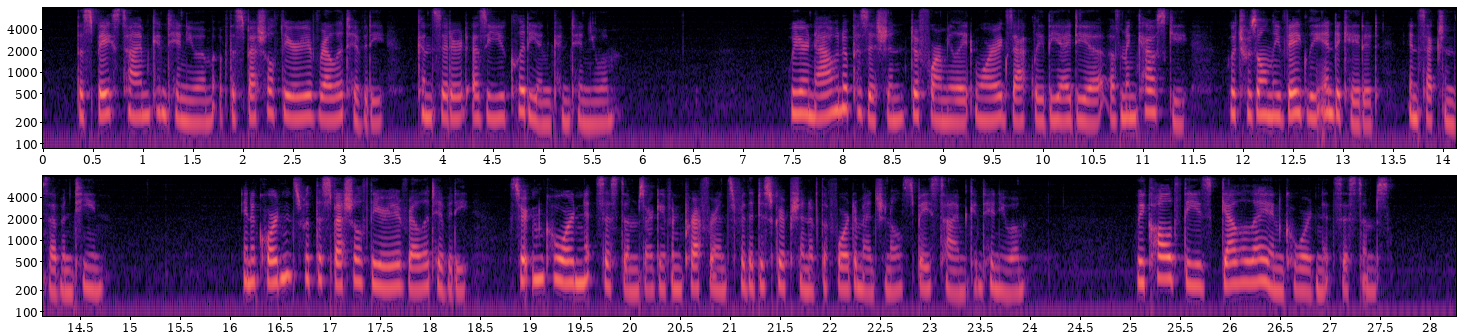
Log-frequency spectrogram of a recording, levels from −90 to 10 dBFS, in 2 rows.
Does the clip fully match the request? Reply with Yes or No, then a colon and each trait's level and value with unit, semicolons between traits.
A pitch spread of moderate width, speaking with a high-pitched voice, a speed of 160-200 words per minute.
No: average, 3.6 semitones; high, 230 Hz; average, 150 wpm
